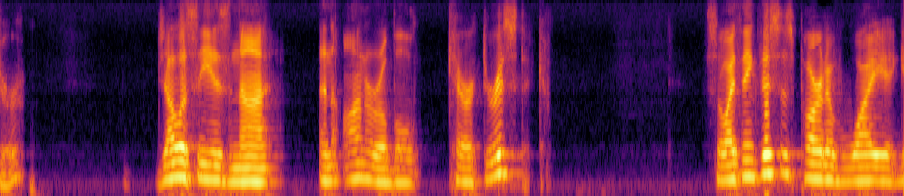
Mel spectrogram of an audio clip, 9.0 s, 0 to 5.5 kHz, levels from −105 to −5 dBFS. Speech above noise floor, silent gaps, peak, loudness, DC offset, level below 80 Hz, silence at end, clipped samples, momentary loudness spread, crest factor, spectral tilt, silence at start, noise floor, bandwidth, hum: 55 dB; none; 0 dBFS; -16 LUFS; under 0.1%; -52 dBFS; 0 s; under 0.1%; 17 LU; 18 dB; -9.5 dB/octave; 0 s; -71 dBFS; 5.4 kHz; none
